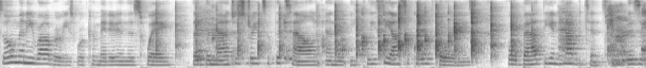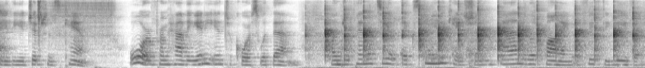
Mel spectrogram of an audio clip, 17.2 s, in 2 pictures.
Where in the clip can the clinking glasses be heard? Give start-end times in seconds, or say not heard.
not heard.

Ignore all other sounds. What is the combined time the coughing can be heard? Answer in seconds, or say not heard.
4 s.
